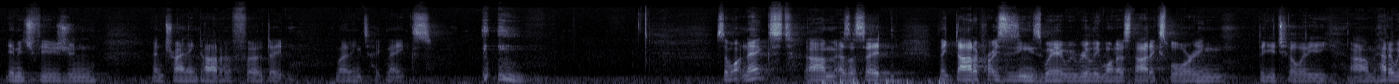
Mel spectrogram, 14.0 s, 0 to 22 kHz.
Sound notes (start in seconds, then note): 4.8 clears throat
